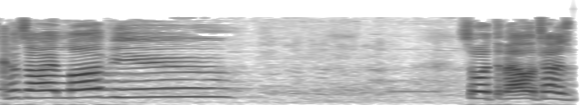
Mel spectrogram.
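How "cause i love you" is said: high, slow, drawn-out cooing answer; sweetly loving wife. Retold or imitated. Voicing wife's sweet answer.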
